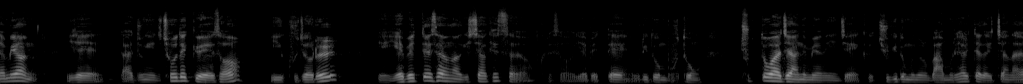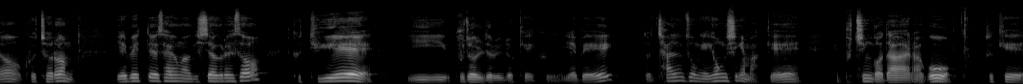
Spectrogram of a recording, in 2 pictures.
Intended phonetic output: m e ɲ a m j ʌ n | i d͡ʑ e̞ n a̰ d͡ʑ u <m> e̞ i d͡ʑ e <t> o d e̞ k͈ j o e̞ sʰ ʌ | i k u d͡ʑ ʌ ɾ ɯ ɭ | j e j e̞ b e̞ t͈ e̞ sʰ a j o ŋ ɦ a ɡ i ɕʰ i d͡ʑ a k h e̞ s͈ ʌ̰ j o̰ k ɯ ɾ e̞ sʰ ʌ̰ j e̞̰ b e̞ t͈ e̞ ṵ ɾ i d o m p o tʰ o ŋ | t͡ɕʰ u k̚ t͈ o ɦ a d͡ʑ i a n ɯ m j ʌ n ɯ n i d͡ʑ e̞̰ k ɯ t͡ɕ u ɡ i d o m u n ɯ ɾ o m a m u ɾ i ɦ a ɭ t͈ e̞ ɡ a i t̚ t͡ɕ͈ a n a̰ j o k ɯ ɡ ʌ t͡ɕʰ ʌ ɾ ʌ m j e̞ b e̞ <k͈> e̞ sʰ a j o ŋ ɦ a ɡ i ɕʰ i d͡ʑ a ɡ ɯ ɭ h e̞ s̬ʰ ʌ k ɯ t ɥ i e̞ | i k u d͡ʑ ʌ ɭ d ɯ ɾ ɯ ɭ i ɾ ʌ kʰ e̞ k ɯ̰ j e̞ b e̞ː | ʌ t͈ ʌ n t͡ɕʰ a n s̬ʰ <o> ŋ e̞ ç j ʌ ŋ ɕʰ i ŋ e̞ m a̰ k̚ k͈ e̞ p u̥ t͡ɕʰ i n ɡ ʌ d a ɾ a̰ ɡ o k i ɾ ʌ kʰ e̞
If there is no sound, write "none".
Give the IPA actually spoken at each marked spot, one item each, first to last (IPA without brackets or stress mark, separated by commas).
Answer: ŋ, t͡ɕʰ, t͈, o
